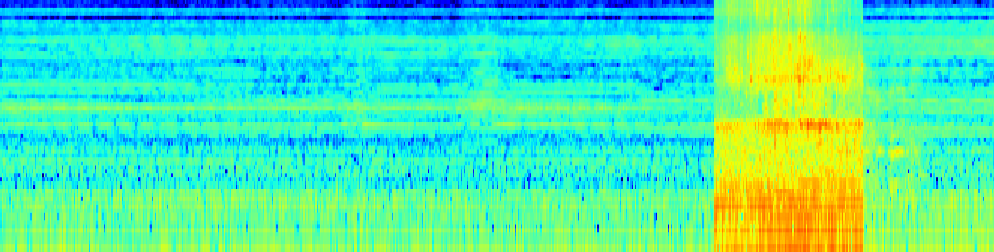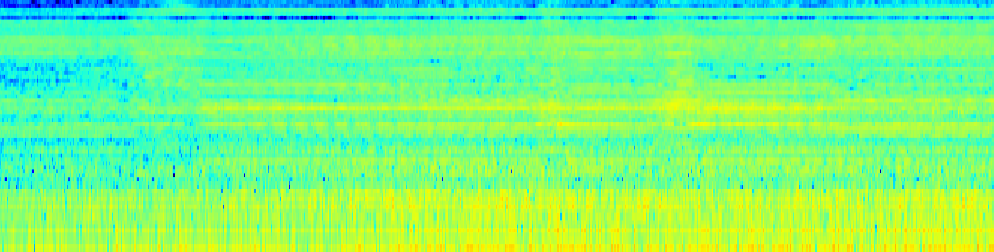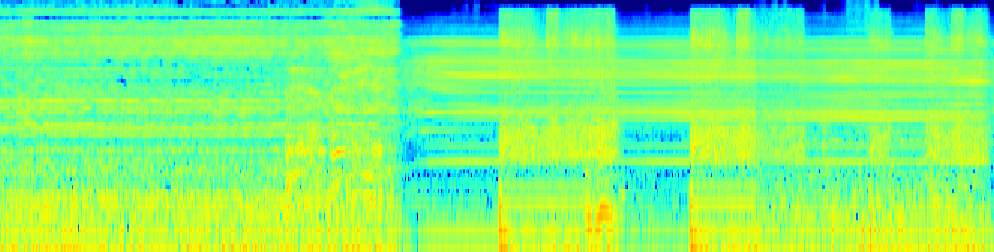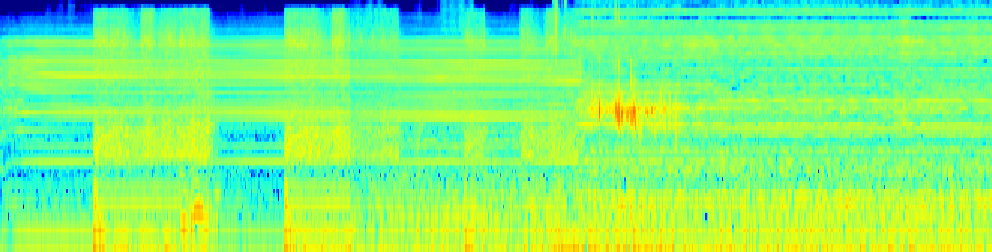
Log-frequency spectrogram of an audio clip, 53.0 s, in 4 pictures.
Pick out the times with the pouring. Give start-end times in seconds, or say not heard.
9.5-11.5, 47.1-48.9.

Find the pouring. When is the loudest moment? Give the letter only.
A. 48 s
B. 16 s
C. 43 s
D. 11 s
D.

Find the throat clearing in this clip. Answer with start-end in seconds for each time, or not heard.
11.3-12.4, 30.3-31.8.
